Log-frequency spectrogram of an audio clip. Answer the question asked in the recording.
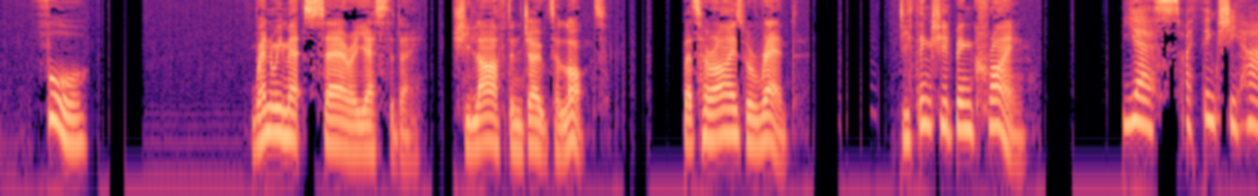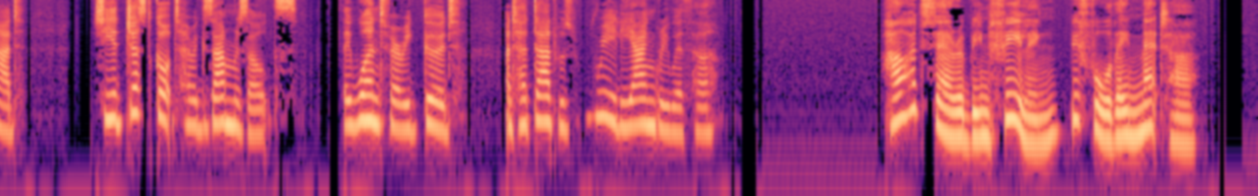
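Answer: Sad (she had been crying)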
